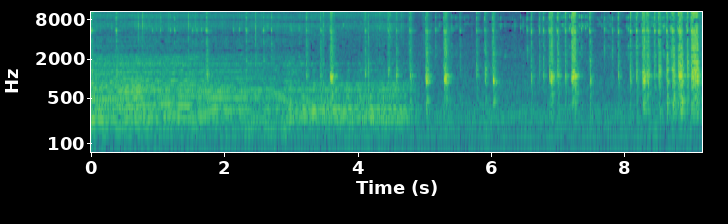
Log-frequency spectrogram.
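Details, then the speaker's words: Columbia GP-17 record player with odd noise: sharp ticks about twice a second over a playing record, from a failing motor; after repair the noise was gone. "モーターがダメですね"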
